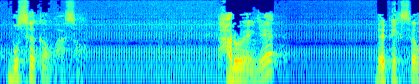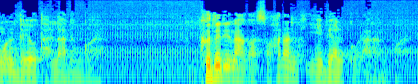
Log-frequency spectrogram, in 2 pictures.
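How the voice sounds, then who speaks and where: A man preaches in a high, lively voice that leaps up for emphasis and then sinks to a quiet low. He keeps throwing rhetorical questions at his congregation and prompts them for replies. A faint hum sits under the recording. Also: rough recording. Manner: swings between emphatic high lines and low, quiet drops. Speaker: pastor. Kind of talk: sermon.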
